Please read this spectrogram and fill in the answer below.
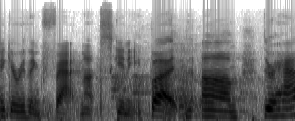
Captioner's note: laughs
